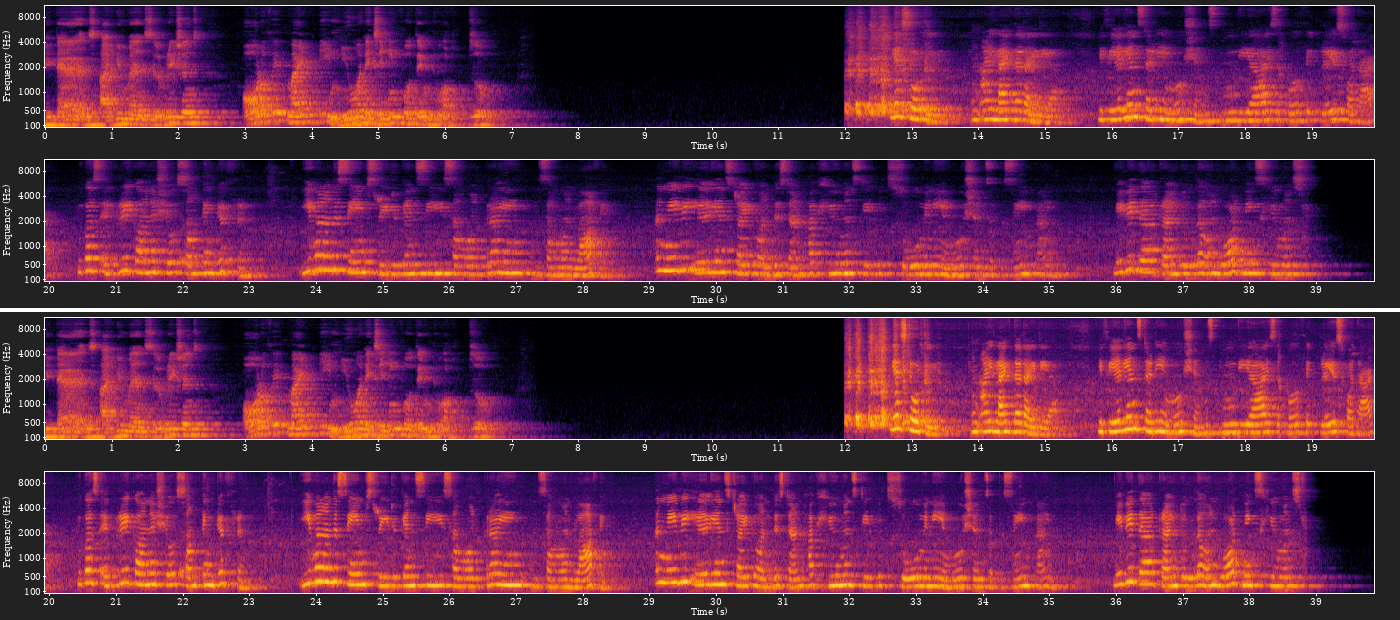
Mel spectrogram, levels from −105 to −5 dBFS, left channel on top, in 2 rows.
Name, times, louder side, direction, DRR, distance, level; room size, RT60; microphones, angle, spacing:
voice 1, 0.0-2.3 3.0-6.1 6.3-6.6, equal, 20° left, -2 dB, 1.0 m, -30 dB
voice 2, 12.0-15.2 15.8-19.9 20.4-23.1 23.7-28.5 29.1-35.1 36.0-38.9, right 4 dB, 80° right, 7 dB, 0.4 m, -25 dB
7.1 x 2.7 x 2.8 m, 1.2 s
head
